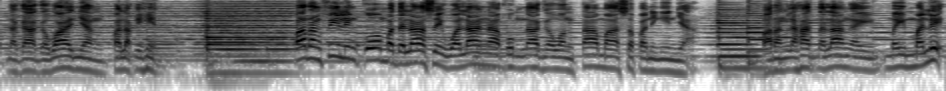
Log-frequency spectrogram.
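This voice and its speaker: A man's voice: on the high side, expressive, normal speed. A man with a Filipino accent reading a first-person letter as an emotional story narration. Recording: loud guitar music behind voice. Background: guitar music.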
